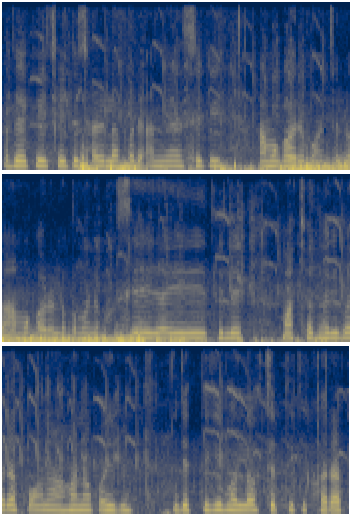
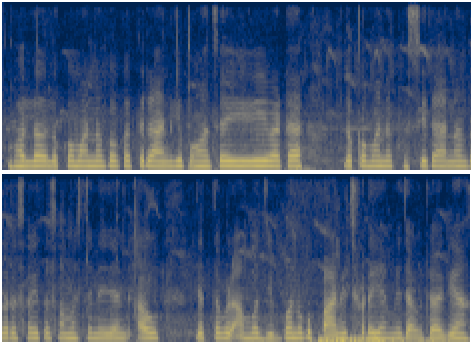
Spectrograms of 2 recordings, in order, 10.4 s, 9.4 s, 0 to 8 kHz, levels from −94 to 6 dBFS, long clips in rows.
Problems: background sounds at intervals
